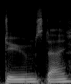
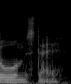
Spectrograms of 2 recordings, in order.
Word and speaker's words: Domesday: It's spelled like D-O-U. It's not Doomsday. – So it's like Domesday or something. – Domesday.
